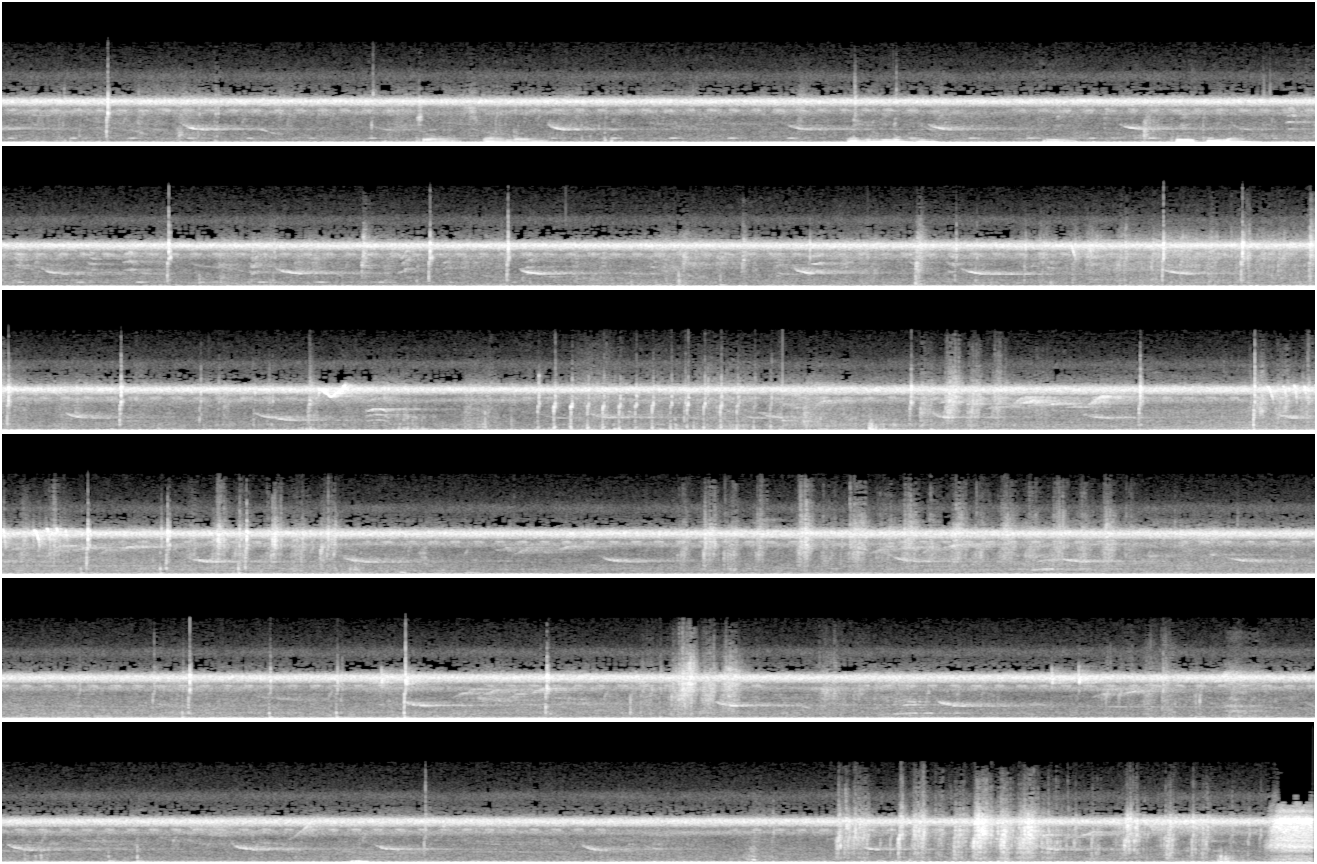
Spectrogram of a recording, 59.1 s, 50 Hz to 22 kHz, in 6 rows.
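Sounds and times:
insects droning: 0.0 - 59.0.

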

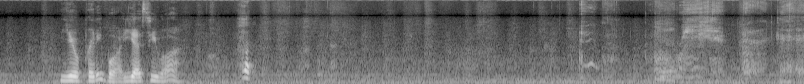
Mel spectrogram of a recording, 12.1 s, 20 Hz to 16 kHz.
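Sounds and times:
baby snuffling and chewing: 3.1 - 6.4, 8.6 - 12.0.

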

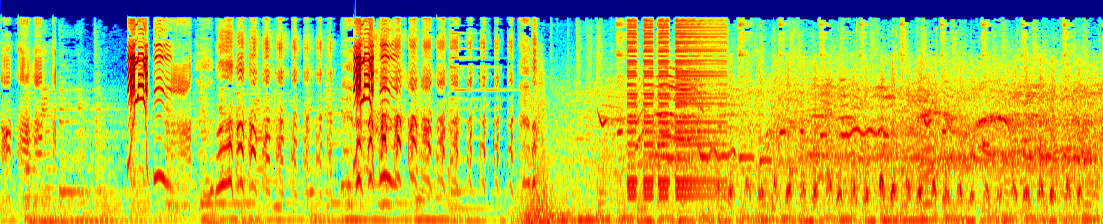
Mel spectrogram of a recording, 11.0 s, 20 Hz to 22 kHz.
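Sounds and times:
background music: 0.0 - 11.0
squeaky toy squeak: 1.3 - 2.0, 3.1 - 5.4.

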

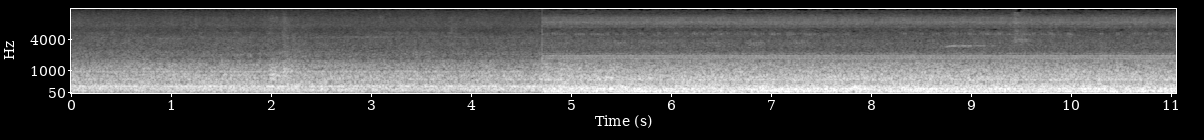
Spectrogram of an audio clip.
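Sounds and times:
electric train humming: 0.0 - 11.0
faint high whine: 0.0 - 11.0.

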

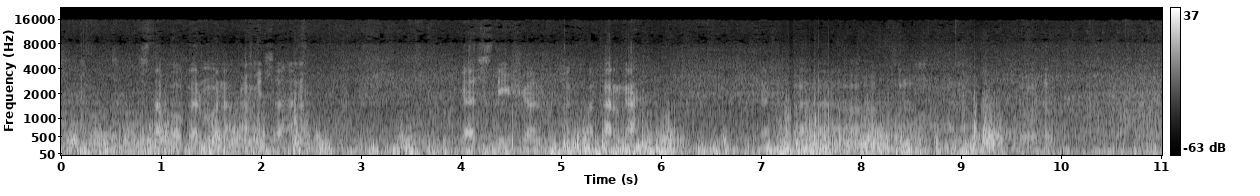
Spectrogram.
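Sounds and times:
wind buffeting microphone: 0.0 - 11.0
person speaking: 7.0 - 10.0.

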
